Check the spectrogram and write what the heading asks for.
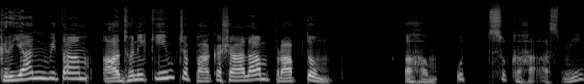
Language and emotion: Sanskrit, happy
